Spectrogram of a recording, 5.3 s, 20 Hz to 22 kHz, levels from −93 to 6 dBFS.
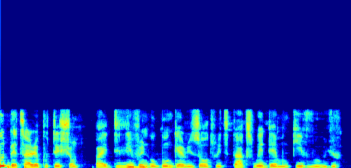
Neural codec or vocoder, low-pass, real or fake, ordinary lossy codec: none; none; real; none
